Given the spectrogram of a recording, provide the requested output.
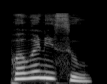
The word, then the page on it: ಪವನಾಶ: pavanāśa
